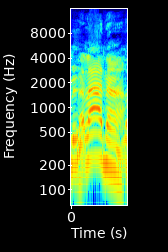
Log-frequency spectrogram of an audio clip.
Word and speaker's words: Lallana: Lalana, Lalana, Lalana, Lalana.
